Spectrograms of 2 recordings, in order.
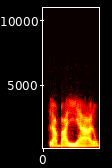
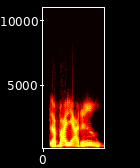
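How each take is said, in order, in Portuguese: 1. A tônica está na sílaba lha. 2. A tônica está na última sílaba, rão. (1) "sílaba tônica lhá" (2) "sílaba tônica rão"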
